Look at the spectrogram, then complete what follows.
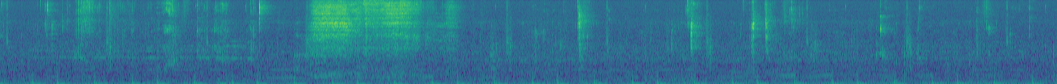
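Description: Close-up eating sounds from a mouth eating spicy noodles and fried tofu: repeated wet clicks of chewing and chopsticks, with a loud hissing slurp about three seconds in. Quiet background music runs underneath.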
